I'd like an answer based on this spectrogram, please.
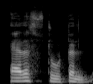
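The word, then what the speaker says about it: Aristotle: अगर हम लोग इंग्लिश में प्रोनाउंसिएशन करें तो कहते हैं एरिस्टोटल।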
